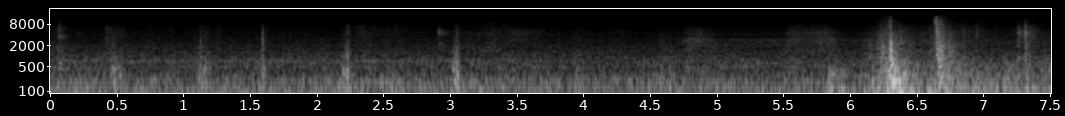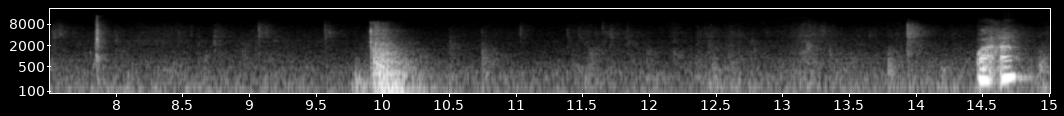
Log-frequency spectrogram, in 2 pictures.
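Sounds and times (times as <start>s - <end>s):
door clicks and knocks: 9.6s - 10.7s
door shutting with thud: 9.8s - 10.5s.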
